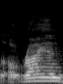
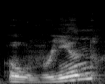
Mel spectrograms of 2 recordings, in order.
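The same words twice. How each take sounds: First: The name is said the usual, non-local way. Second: The name is said the way locals say it.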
